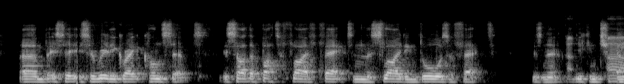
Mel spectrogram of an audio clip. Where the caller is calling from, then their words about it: Croydon, London, United Kingdom; I'm calling from Croydon, South London.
